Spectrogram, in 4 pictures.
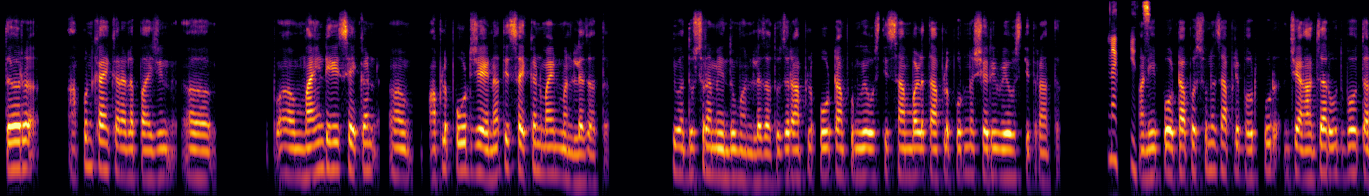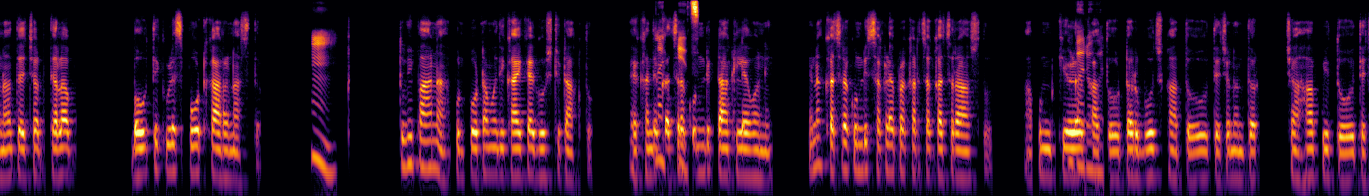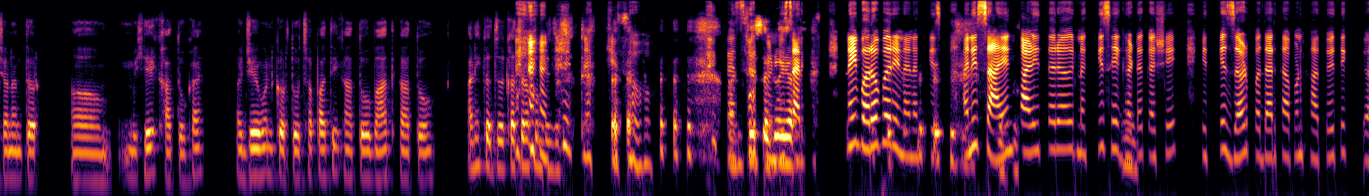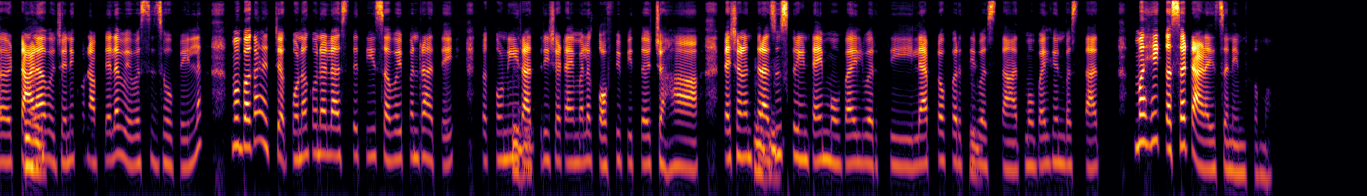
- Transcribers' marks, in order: in English: "माइंड"; in English: "सेकंड"; in English: "सेकंड माइंड"; other background noise; tapping; chuckle; laughing while speaking: "नक्कीच हो, कचराकुंडीसारखेच"; laughing while speaking: "जसं, टाक आणि ते सगळं एक"; laugh; unintelligible speech
- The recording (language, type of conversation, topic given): Marathi, podcast, झोप सुधारण्यासाठी तुम्हाला काय उपयोगी वाटते?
